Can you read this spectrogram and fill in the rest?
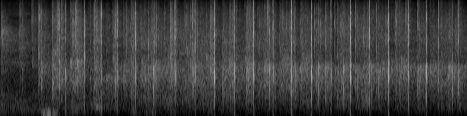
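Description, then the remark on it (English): A room full of people applauds steadily for several seconds for elected officials and community leaders standing at a Human Rights Commission awards event, the claps dense and overlapping, with a few sharper individual claps standing out. “So actually, if you wouldn't mind standing as well, so we can give you a round of applause for your service and all of the things you do for our community.”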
